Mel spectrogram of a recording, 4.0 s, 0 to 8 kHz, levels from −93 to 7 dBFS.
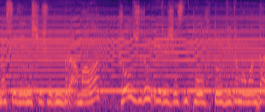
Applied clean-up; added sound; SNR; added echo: none; Bowed string instrument; 0 dB; none.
